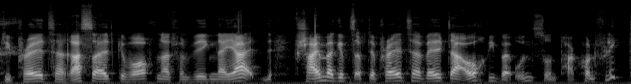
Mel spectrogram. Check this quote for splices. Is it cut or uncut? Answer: cut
